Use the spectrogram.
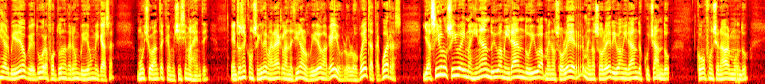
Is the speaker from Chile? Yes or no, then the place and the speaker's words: no; Cuba; moved away; la única vez que salí de Cuba al extranjero fue mi única vez y fue para no regresar.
